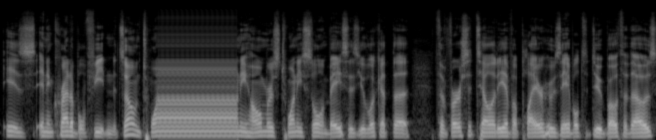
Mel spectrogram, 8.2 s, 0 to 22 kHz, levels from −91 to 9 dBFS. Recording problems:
audio freezing; at 2 s for 1 s

